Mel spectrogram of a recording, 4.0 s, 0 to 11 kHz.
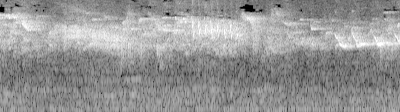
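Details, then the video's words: Rapid chattering song of a European greenfinch, campero style, recorded 30 December; quick irregular chirps, about four per second, with a rattling trill midway and a short pause before the song resumes. "verderón cante puro campero"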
